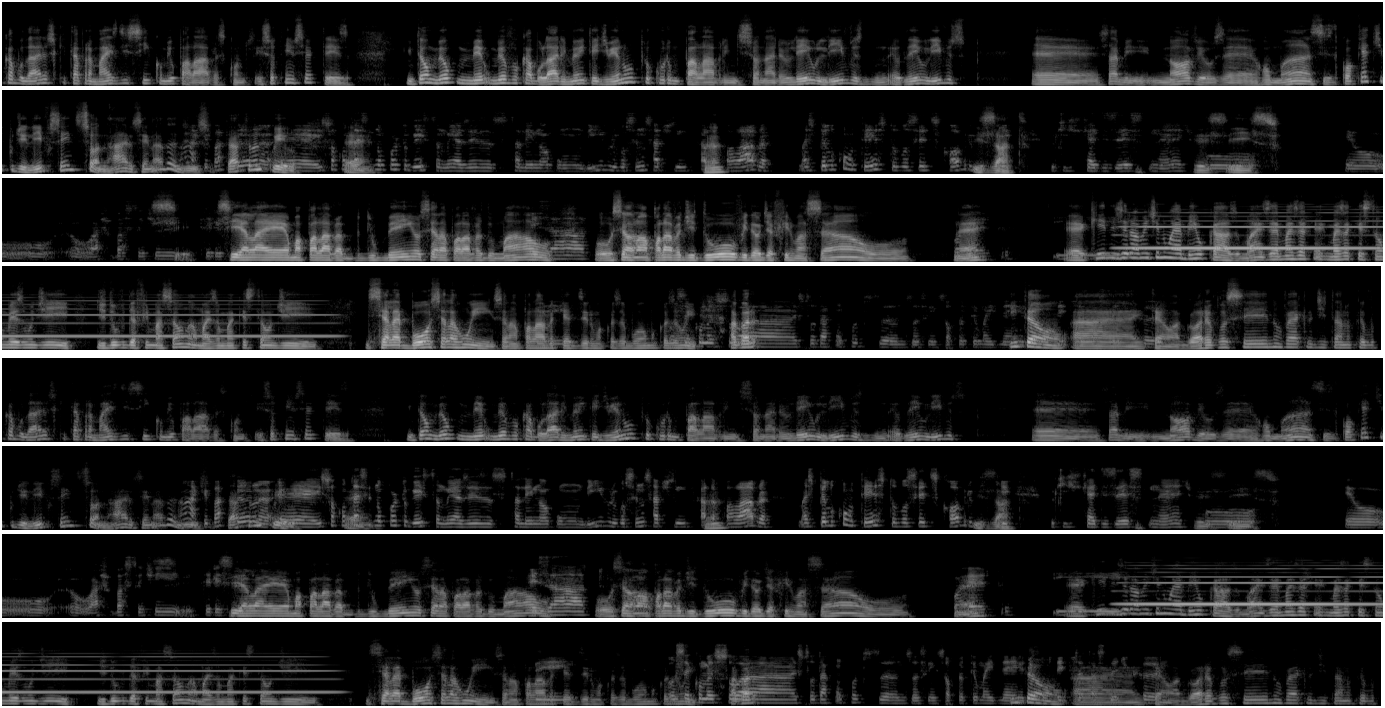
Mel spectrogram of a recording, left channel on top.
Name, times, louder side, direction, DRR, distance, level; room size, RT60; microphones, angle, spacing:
voice 1, 0.0-9.6 10.3-16.8 17.2-17.5 20.8-21.0 23.5-23.9 25.7-26.6 29.1-29.5 29.8-33.1 33.6-36.7 37.1-37.4 38.2-48.4 48.7-49.0 51.5-55.1, left 6 dB, 90° left, 0.4 m, -33 dB
voice 2, 15.6-21.5 21.8-23.5 23.8-26.4 27.2-30.1 32.9-33.5 33.9-34.1 37.1-37.5 38.1-38.8 40.6-40.7 46.8-47.4 48.1-51.7 52.2-53.1, right 3 dB, 55° right, 0.8 m, -42 dB
Wind instrument woodwind instrument, 38.7-44.9, left 1 dB, 15° right, 0.4 m, -31 dB
6.3 x 2.2 x 2.3 m
head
